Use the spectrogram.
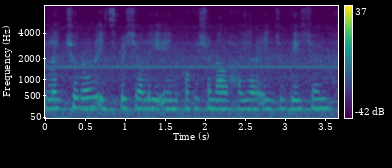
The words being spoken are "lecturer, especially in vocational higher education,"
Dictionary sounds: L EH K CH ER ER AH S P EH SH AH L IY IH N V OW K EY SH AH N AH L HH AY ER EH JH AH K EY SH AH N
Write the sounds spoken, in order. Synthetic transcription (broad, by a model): L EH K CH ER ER AH S P EH SH AH L IY IH N P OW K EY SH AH N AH L HH AY ER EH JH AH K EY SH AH N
